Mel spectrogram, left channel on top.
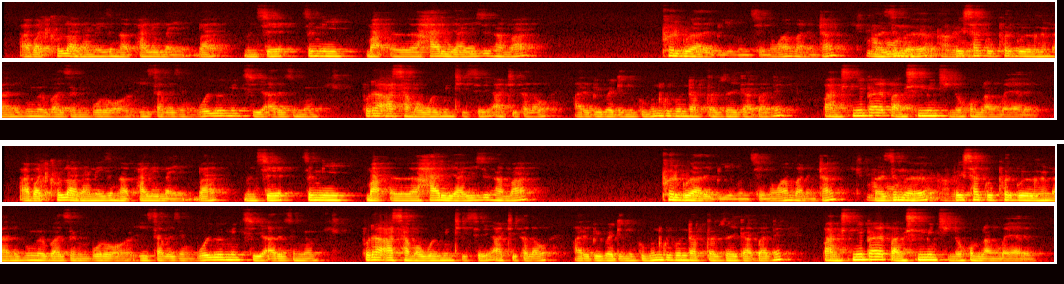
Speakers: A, on the right; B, on the left.
A: आबादखौ लानानै जोंहा फालिनाय बा मोनसे जोंनि मा ओ हारियारि जोंहा मा फोरबो आरो बियो मोनसे नङा होमबा नोंथां।
B: नंगौ
A: ओ जोङो
B: नोंथां थारैनो
A: बैसागु फोरबो होननानै बुङोबा जों बर' हिसाबै जों बयबो मिन्थियो आरो जोङो फुरा आसामावबो मिन्थिसै। आथि खालाव आरो बेबायदिनो गुबुन गुबुन दाब दाब जायगा बालै बांसिननिफाय बांसिन मिन्थिनो हमलांबाय आरो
